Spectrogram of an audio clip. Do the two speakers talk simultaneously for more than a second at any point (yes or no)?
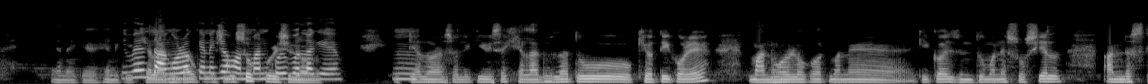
yes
